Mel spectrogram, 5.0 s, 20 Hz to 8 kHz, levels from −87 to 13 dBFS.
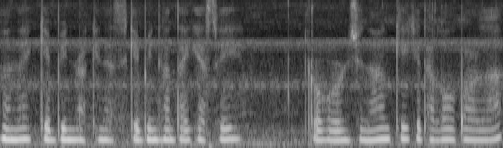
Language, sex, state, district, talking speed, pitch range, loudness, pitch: Nagamese, female, Nagaland, Dimapur, 165 wpm, 200-215 Hz, -15 LUFS, 205 Hz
